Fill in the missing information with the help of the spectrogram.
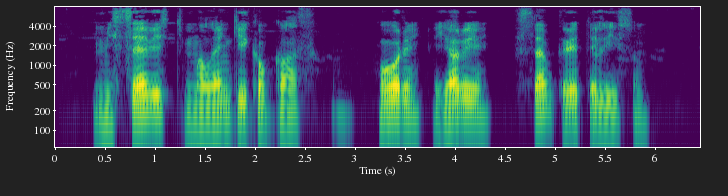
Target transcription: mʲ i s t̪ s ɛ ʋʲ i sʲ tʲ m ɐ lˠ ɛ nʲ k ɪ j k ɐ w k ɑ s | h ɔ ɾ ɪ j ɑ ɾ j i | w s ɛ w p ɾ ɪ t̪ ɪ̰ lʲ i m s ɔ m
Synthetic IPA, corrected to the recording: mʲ i s t̪ s ɛ ʋʲ i sʲ tʲ m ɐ lˠ ɛ nʲ k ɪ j k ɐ w k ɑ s | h ɔ ɾ ɪ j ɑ ɾ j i | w s ɛ w k ɾ ɪ t̪ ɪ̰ lʲ i s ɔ m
